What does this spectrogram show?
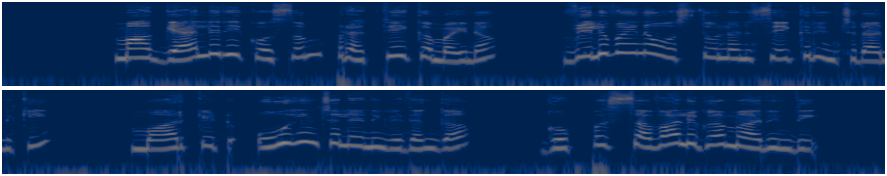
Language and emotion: Telugu, fearful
